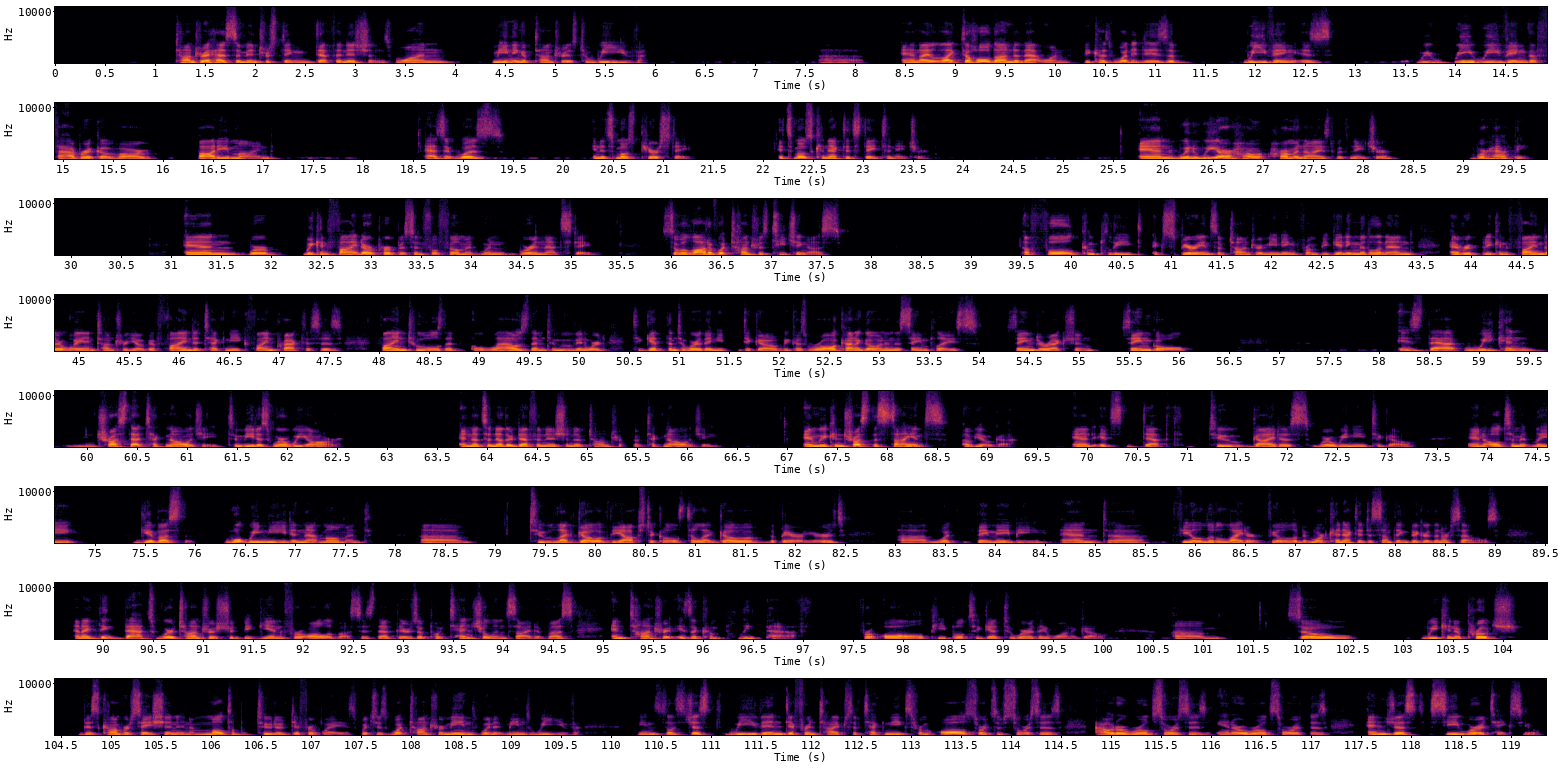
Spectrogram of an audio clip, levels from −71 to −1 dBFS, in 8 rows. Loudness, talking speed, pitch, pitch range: -24 LUFS, 160 wpm, 125 Hz, 110-145 Hz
